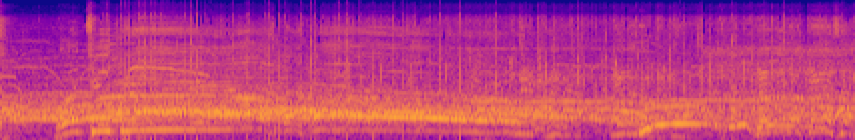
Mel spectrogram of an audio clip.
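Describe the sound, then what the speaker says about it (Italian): A dense crowd at a live event in Ostia screams, whoops and cheers loudly and continuously, with shrill sustained shouts rising and falling and some clapping mixed in. "Voglio solo sentire le urla."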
